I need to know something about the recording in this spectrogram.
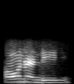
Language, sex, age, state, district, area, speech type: Telugu, female, 18-30, Telangana, Peddapalli, rural, conversation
